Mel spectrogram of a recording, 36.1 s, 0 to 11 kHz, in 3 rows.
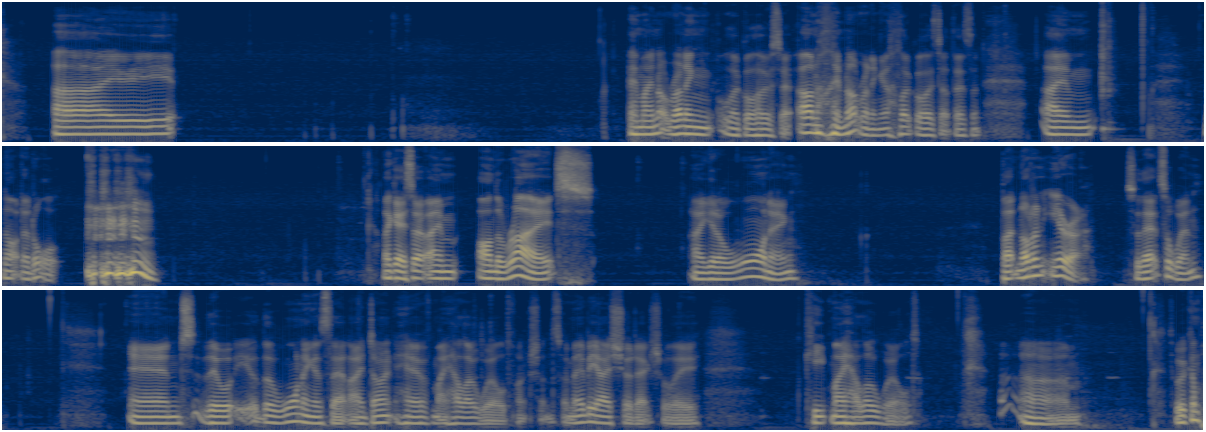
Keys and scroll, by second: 7.1 ctrl+`, 11.1 Return, 28.7 Up, 28.9 ↑, 29.0 Up, 29.6 ctrl+/, 30.1 ctrl+s.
